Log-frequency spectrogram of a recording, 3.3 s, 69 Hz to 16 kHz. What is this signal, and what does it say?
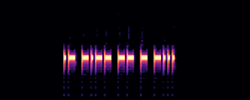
Morse code, heard as a keyed tone, about 38 wpm, 700 Hz. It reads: AYMTB
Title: Code Groups - 5 Letters - 40wpm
